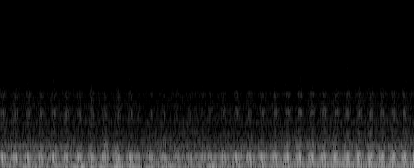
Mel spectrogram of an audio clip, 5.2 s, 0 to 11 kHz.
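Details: 2003 VW Passat FWD, 180,000 miles, driving: a steady boom-boom thump whose rate rises with speed and changes when steering. The owner suspects the passenger front wheel; that axle boot is torn. Cause unconfirmed.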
